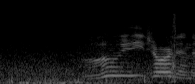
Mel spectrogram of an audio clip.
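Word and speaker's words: Lewis Jordan: Louis Jordan is up next. It's spelled Lewis, but don't be fooled.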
